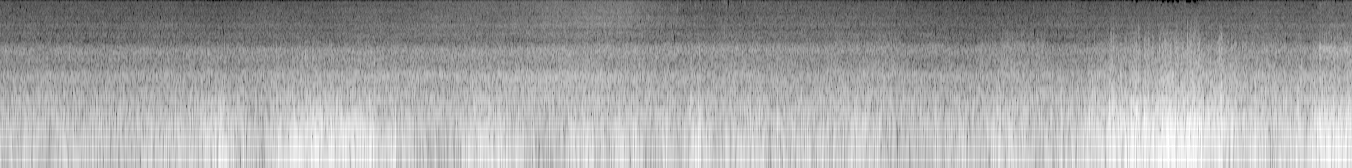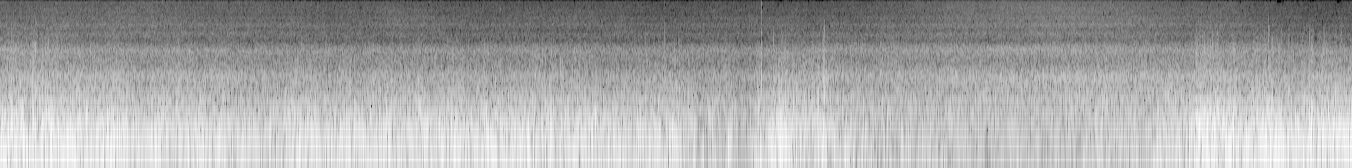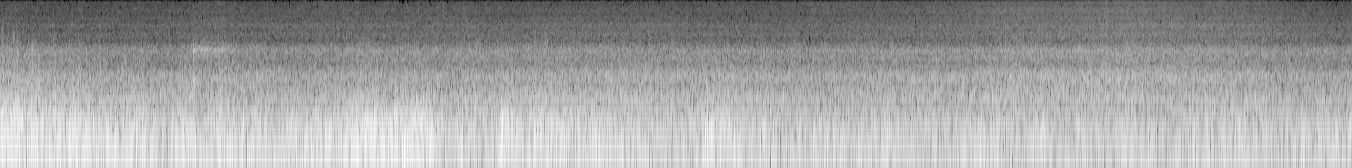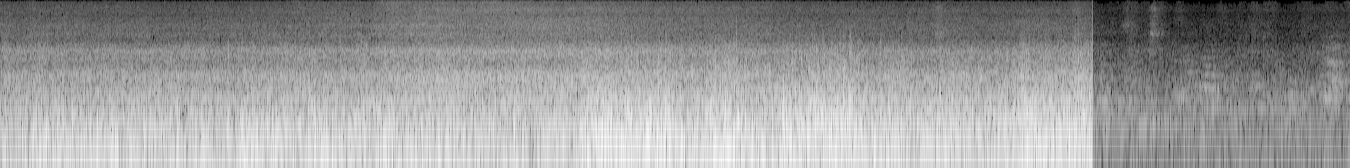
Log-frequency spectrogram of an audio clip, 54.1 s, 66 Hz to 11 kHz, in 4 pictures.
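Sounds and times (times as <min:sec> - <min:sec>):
wind buffeting microphone: 0:00.0 - 0:51.6
sea surf: 0:00.0 - 0:51.8.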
